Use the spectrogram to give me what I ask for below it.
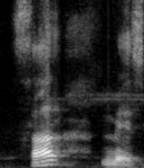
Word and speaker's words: psalmist: So, according to the correct pronunciation, the correct pronunciation of this word will be that SALMST, psalmist.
